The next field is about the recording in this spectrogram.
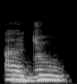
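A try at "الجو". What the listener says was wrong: Harokatnya, harokatnya. Bukan di fathah, di fathah, bukan di domah, di fathah. Jimnya di fathah. Ya, alja'u.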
